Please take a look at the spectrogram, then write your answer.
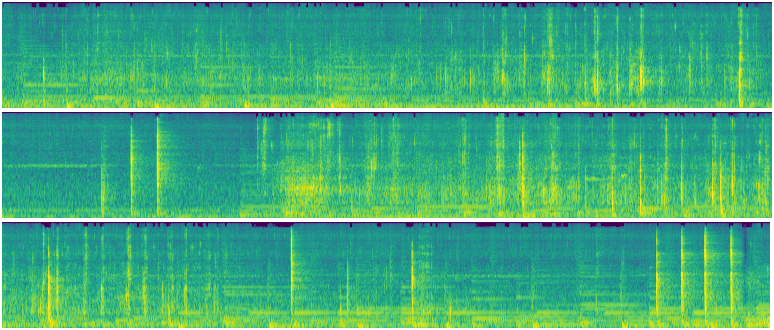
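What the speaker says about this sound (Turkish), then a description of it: "Şimdi şimdi bir daha karıştıracağız." Homemade black grape vinegar is stirred in its container, producing a run of wet sloshing and scraping with frequent clicks and knocks, close and fairly busy.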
